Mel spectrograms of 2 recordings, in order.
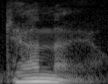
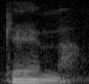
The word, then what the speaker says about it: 게헨나: 예수님께서 말씀하셨던 지옥, 이것은 이제 게한나예요. 그래서 정확히 발음하면 게엔나예요. 게엔나.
